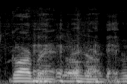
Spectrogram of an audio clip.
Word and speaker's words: Garbrandt: Garbrandt.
